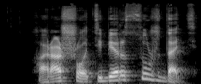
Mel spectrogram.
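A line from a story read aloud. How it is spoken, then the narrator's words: Angry snap. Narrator (Russian): огрызнулся злобно Гарольд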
